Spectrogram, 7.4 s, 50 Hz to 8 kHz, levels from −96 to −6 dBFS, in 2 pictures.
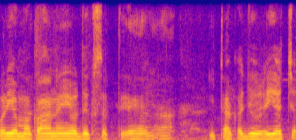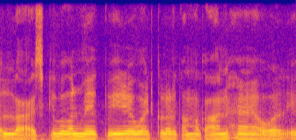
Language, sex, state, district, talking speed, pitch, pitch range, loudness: Hindi, male, Bihar, West Champaran, 220 wpm, 145 Hz, 140-150 Hz, -16 LUFS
